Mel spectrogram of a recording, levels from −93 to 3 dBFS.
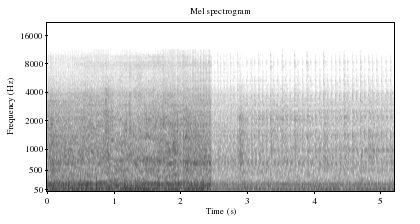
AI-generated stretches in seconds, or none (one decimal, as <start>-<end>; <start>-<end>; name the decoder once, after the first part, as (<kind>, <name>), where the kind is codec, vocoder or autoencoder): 0.6-2.1 (codec, SNAC)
